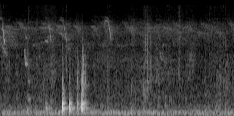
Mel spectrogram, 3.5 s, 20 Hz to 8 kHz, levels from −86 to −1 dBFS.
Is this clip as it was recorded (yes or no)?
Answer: yes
